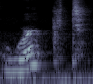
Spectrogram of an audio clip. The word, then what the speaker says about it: worked: It's worked because it ends in a K, which is voiceless, so pronounce the ed as a T.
